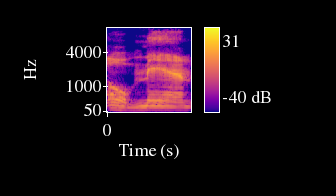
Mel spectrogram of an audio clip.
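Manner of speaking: ordinary delivery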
